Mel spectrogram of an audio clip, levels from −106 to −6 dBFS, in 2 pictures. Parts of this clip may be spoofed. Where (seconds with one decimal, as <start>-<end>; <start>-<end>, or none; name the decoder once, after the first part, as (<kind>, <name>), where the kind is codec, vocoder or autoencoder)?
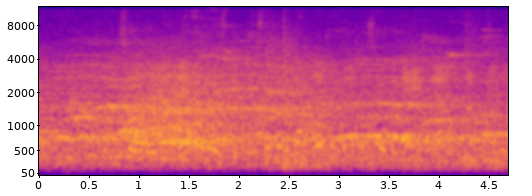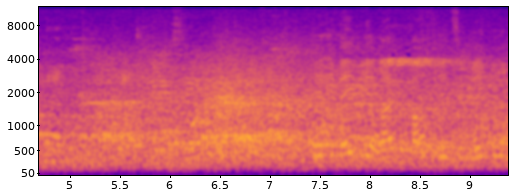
none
